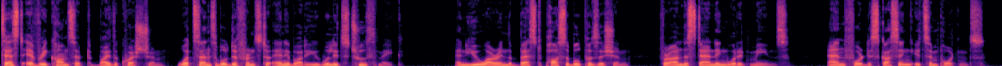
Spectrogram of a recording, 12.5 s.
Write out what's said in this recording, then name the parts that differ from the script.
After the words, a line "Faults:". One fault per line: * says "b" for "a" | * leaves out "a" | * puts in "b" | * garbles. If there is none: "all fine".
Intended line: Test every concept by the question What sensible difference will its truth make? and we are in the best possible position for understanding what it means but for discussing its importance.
Test every concept by the question What sensible difference to anybody will its truth make? and you are in the best possible position for understanding what it means and for discussing its importance.
Faults:
* puts in "to anybody"
* says "you" for "we"
* says "and" for "but"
